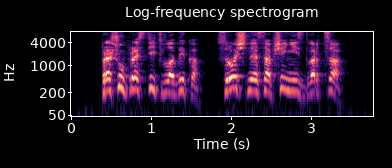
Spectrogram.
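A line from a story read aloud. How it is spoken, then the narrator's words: Messenger's shout from doorway. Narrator (Russian): выкрикнул гонец с порога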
